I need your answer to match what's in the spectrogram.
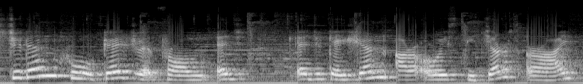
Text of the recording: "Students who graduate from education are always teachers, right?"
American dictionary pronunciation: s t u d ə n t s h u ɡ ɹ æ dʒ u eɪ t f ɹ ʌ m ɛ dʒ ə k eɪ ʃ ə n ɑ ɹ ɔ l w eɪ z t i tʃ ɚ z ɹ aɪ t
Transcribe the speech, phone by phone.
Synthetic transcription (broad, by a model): s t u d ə n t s h u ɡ ɛ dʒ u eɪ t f ɹ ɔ m ɛ dʒ ə k eɪ ʃ ə n ɑ ɹ ɔ l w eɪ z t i tʃ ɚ s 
